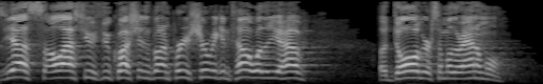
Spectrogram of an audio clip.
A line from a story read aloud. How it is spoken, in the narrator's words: chuckles and says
